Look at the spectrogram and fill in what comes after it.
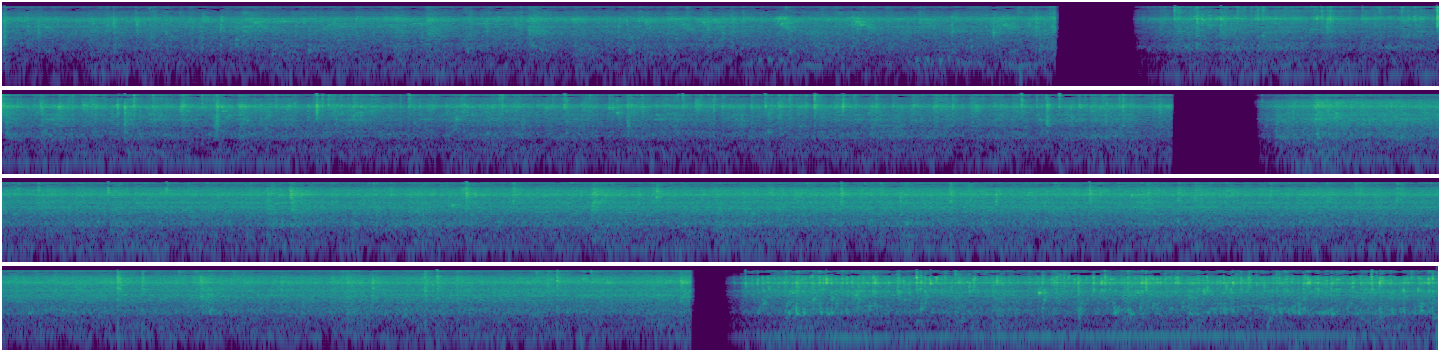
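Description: Steady rain falling on leaves and a tiled patio, a dense patter of drops, broken by three brief silences. In the last few seconds it is louder: rainwater pouring from a PVC downpipe splashes into a plastic basin full of water.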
